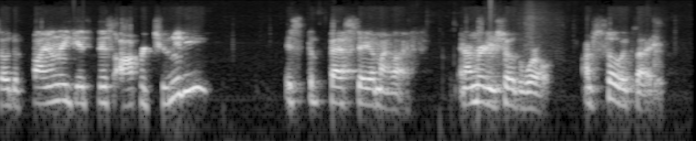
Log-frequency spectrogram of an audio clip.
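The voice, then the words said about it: Emotional, holding back tears. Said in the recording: “I get a little emotional just even kind of talking about and trying to hold it together right now.”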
